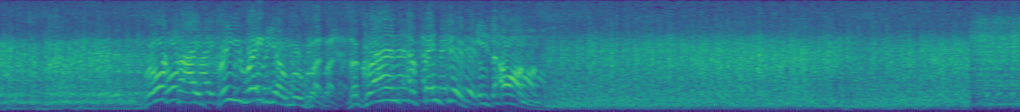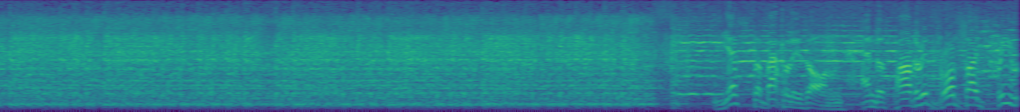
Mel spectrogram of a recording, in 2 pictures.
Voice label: petition promo; Broadside Free Radio Movement

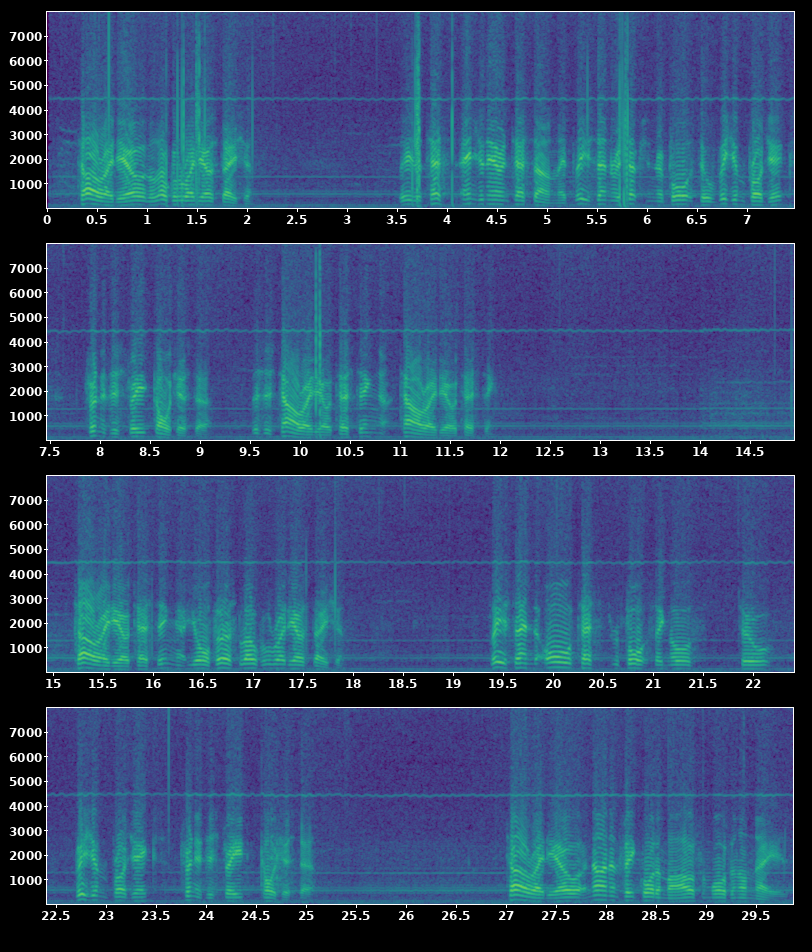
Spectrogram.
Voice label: test transmission; Tower Radio

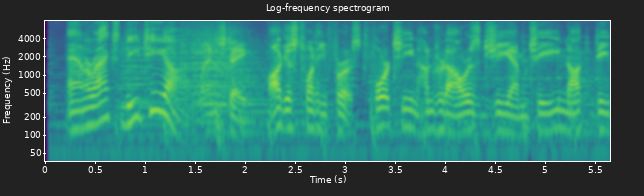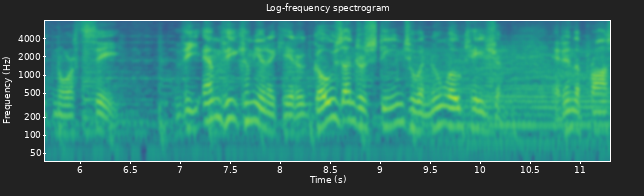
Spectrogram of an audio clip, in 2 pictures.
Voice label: spoof commercial; Anoraks DTI

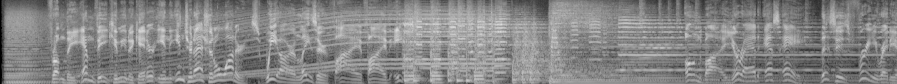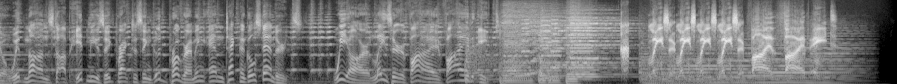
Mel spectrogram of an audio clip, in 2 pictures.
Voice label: daily opening announcement; Laser 558

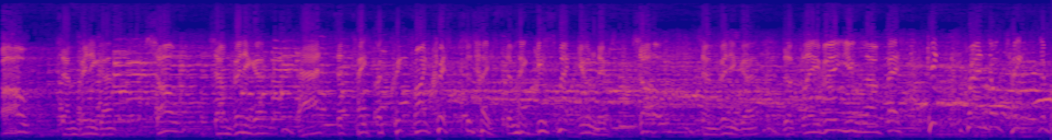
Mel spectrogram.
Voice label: Crisps advert; R355; Smiths

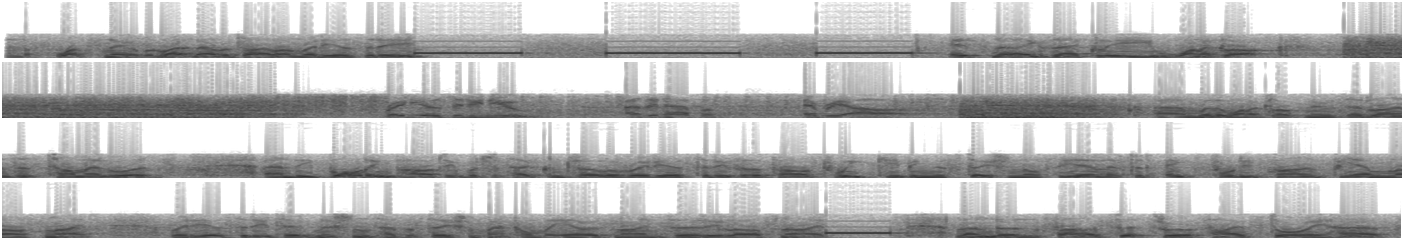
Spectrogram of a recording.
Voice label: News announcing the boarding party had left; Radio City

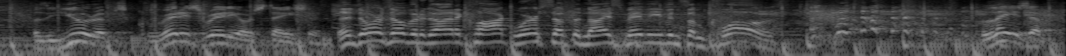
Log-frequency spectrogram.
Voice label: 1st Birthday Party promo; Laser 558; Peter Stringfellow

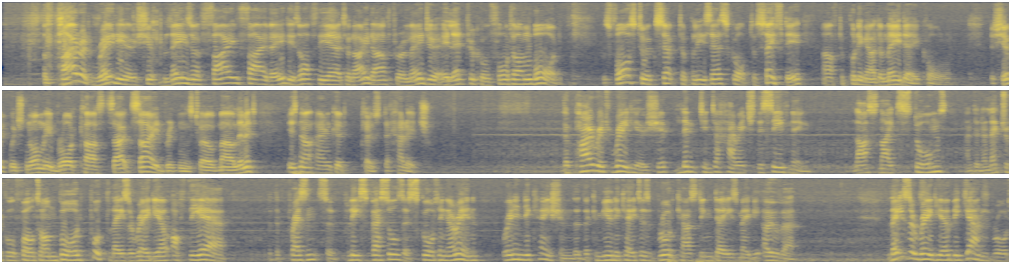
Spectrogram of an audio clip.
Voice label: news; ITN; Laser off air

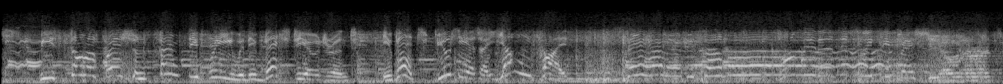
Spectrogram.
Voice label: deodorant advert; Evette

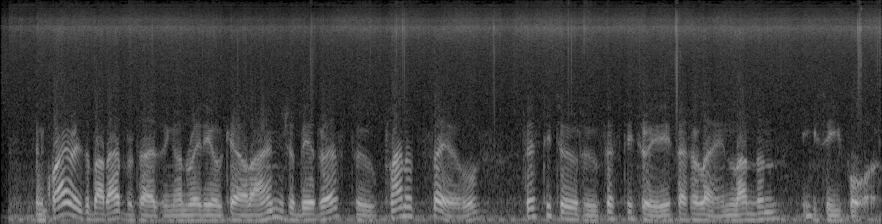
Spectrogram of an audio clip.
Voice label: advertising enquiries announcement; Radio Caroline 1964

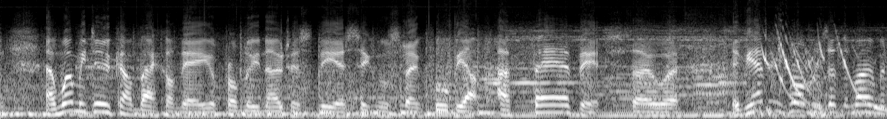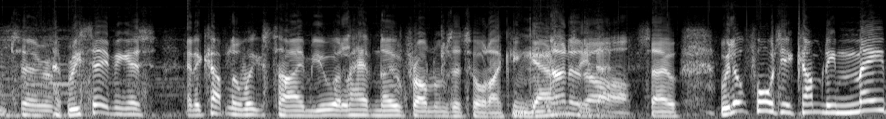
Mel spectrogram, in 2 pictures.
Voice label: goodbye and keep tuning around announcement; Laser 730

